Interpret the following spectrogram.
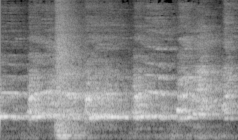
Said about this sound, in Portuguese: Essa semana, câmeras de segurança de um condomínio no centro da capital flagraram um homem batendo no cachorro dentro do elevador. Os vizinhos dizem que as agressões são frequentes.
